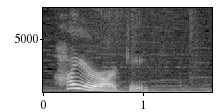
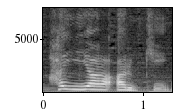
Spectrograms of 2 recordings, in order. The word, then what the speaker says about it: hierarchy: ヒエラルキー、英語の発音で言うとハイエラルキー、ハイヤーアルキーみたいな感じなん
